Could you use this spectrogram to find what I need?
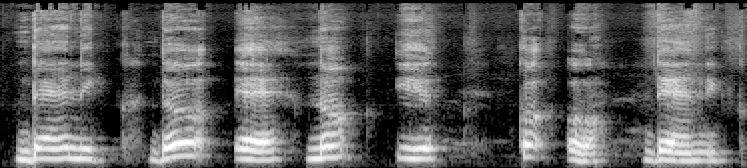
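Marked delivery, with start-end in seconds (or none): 1.0-3.7 द, ए, न, इ, क, अ each said alone; sounded out separately. Shown as a demonstration. Teacher breaking दैनिक down for pupils, sounded out separately. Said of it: "हमने अलग-अलग कर दिया".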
